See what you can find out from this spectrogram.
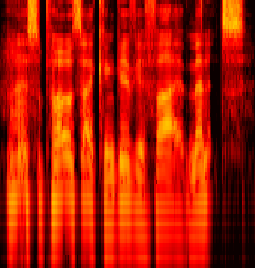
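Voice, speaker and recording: A crabby old man, pitched well above the reader's natural voice. He is gruff, defensive and blustering, a weary storybook grouch who wants to be left alone. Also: normal speed, no echo, clean studio sound. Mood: grudging, nervous. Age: older.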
